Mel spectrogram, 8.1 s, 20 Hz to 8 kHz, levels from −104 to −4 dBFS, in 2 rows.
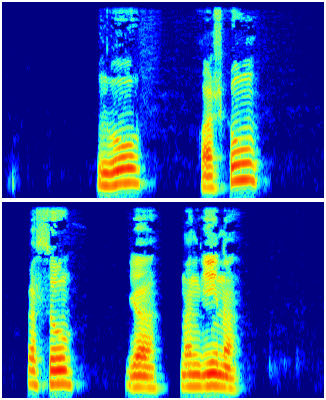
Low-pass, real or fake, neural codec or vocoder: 7.2 kHz; real; none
